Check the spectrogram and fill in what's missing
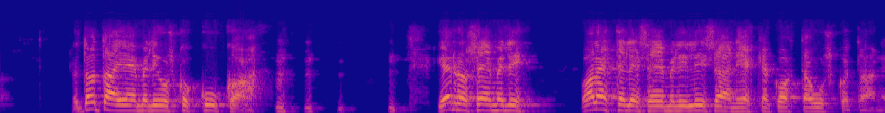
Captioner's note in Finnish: naurua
